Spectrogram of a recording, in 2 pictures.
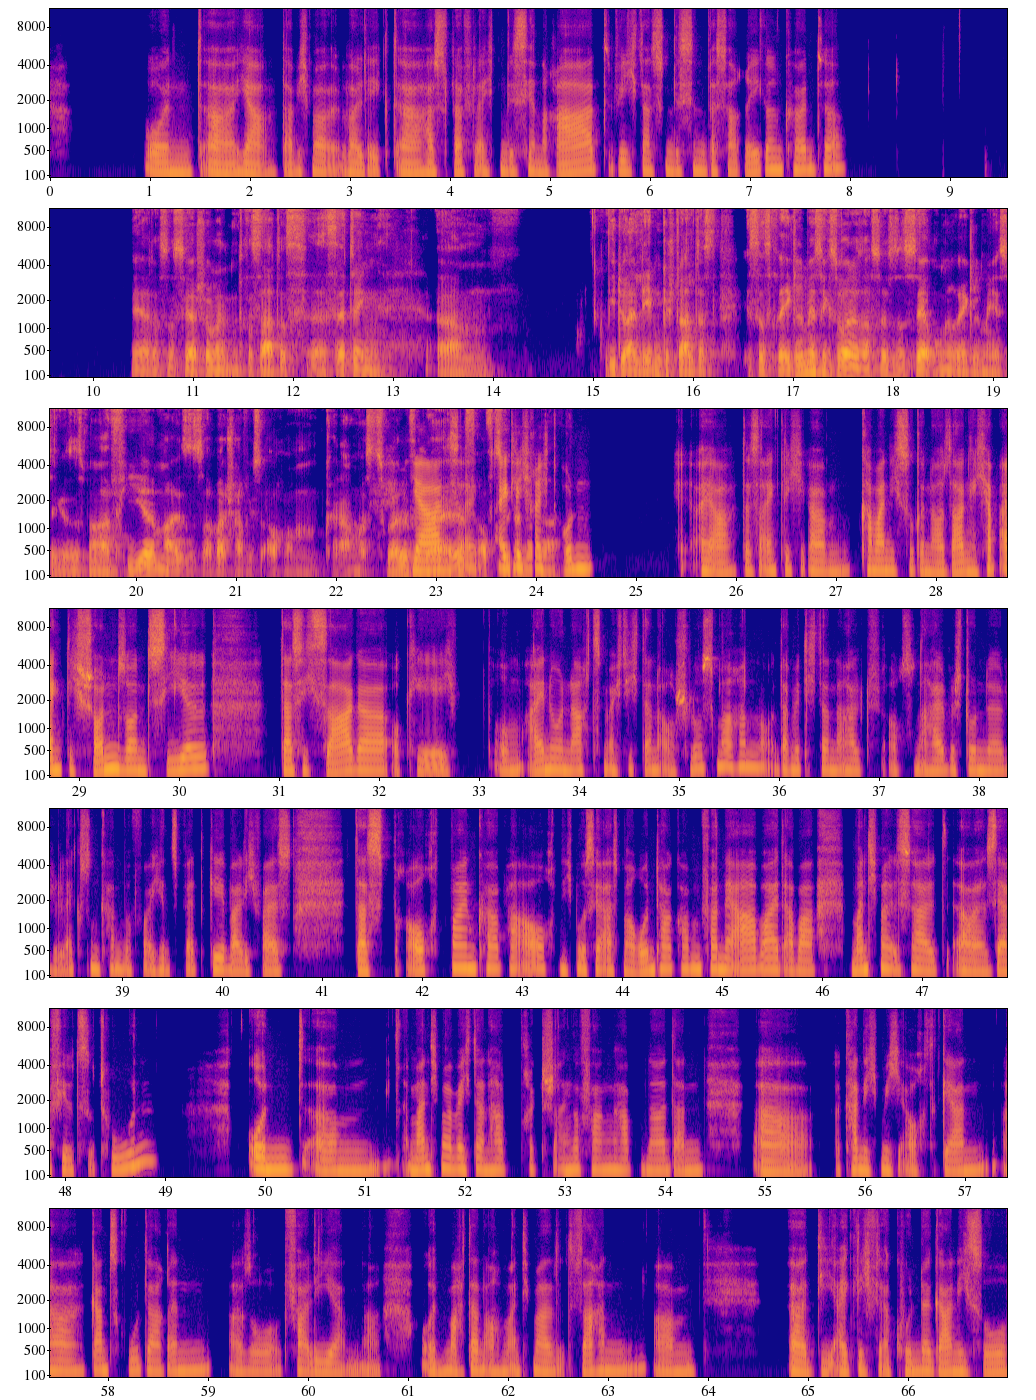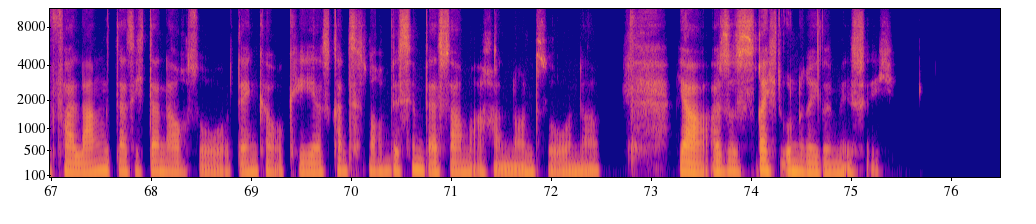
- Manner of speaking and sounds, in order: none
- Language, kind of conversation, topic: German, advice, Wie kann ich trotz abendlicher Gerätenutzung besser einschlafen?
